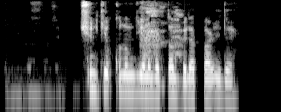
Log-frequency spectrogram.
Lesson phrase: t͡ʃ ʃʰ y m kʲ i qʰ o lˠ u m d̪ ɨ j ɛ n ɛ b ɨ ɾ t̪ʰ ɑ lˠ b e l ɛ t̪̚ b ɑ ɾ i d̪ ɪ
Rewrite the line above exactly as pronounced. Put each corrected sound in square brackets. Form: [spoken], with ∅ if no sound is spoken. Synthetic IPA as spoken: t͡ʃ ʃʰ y [n] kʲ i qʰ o lˠ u m d̪ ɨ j ɛ n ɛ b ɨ ɾ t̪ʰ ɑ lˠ b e l ɛ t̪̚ b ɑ ɾ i d̪ ɪ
